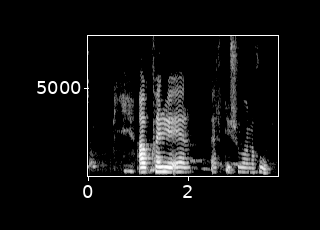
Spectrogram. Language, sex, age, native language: Icelandic, male, 9, Icelandic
